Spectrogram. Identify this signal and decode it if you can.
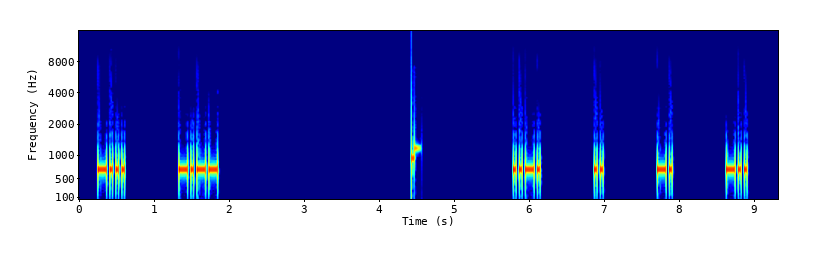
Morse code, heard as a keyed tone, about 30 wpm, spaced as for 10 wpm, 700 Hz. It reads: BY FIND
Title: 6x Character Spacing - Top 200 Words - 30wpm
